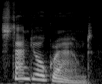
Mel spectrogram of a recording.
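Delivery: high, boastful monkey voice. A narrator's reading. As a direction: brag and dare him high.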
